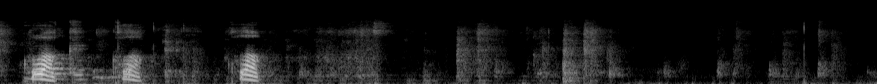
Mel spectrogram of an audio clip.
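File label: "clock", spoken word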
